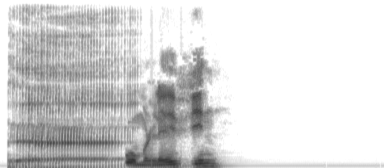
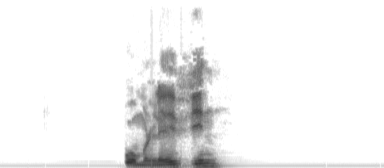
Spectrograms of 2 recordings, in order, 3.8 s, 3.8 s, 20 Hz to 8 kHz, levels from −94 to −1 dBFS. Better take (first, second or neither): second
